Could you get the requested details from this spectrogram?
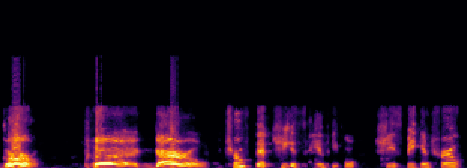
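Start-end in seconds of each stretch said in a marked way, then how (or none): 0.0-2.8 loud affirming call. Real, not acted. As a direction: call out in agreement. Affirming friend loudly.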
